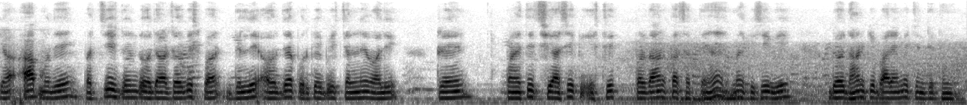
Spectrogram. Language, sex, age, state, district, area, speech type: Hindi, male, 60+, Uttar Pradesh, Ayodhya, urban, read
